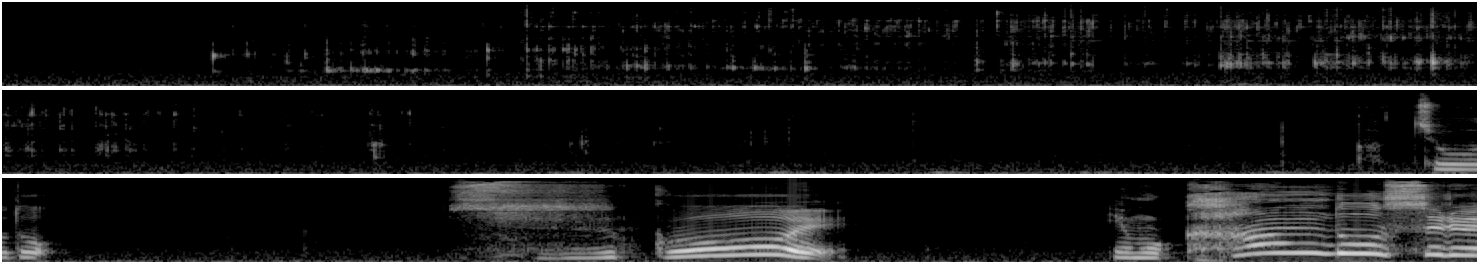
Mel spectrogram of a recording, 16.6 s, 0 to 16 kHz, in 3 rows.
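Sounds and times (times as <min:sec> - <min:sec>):
beer being poured into a glass: 0:00.8 - 0:07.2
speech: 0:10.9 - 0:11.3, 0:13.2 - 0:14.3, 0:15.2 - 0:16.5.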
